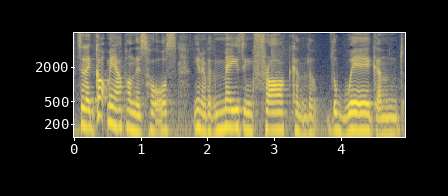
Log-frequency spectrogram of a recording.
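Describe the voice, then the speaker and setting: An actress in an interview telling a self-mocking story with hesitations. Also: female voice, deep voice, steady tone, moderate pace, a little hiss or hum. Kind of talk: interview recollection.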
